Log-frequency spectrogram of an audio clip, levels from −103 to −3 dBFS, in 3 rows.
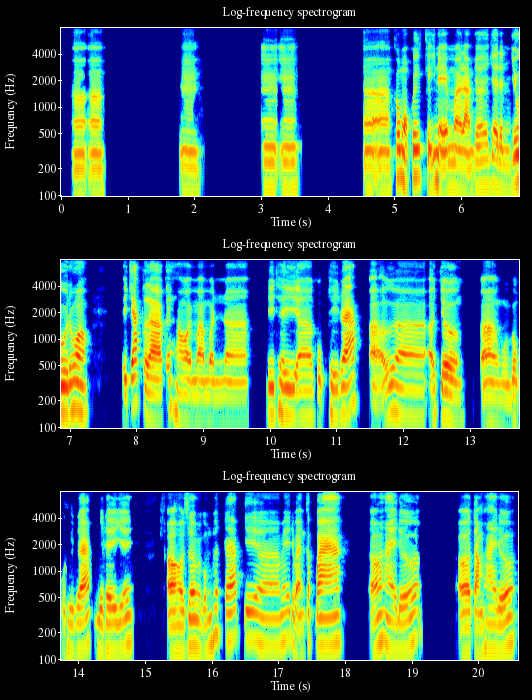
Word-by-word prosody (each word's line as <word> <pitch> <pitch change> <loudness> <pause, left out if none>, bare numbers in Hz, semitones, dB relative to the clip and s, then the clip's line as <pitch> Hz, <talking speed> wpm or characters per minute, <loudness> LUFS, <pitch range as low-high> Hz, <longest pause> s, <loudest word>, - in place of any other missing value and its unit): Ờ, 100 0 -3
ờ. 100 0 -2 1.1
Ừm. 105 0 -6 1.0
Ừm, 120 0 -4
ừm. 120 0 -5 1.0
À, 110 0 -1
à, 105 0 -1
có 165 - +2
1 165 - +2
cái 165 0 +5
kỉ - - -1
niệm 110 -4 +2
mà 115 -2 +3
làm 105 -1 +2
cho 125 +1 -2
gia 135 -1 0
đình 110 -2 -4
vui, 145 0 +6
đúng 160 - +2
hông? 155 -3 +5 0.5
Thì - - 0
chắc 195 +1 +4
là 120 -2 +6
cái 165 +6 -6
hồi 120 -2 +1
mà 115 0 0
mình, 110 -1 -5
à, 110 0 -3 0.3
đi 140 0 0
thi, 140 -3 0
a, 130 0 +1
cuộc 115 - -6
thi 135 -2 -3
rap 145 -1 +6 0.2
ở, 150 +4 -1
ờ, 135 -2 0
ở - - -1
trường, 120 -5 +3 0.3
ờ, 110 -1 +2
một 105 0 -9
cuộc 115 - -2
cuộc 115 - -11
thi 125 - -6
rap, 130 +1 +4
đi 125 - -4
thi 130 0 0
với 155 +3 -3 0.5
ờ, 120 - +7
hồi 120 -1 +1
xưa 145 0 +3
mình 135 - -5
cũng 125 +4 -6
thích 195 0 -5
rap 170 +2 +3
với, 175 -1 -1
a, 145 -2 -3
mấy 170 +2 -5
đứa 165 - -6
bạn 110 - 0
cấp - - -6
3, 150 +2 +6 0.4
đó - - +2
2 145 -5 -1
đứa, 130 +3 -1 0.6
ờ, 115 +1 +2
tầm 115 0 0
2 125 0 -3
đứa, 125 0 +2
130 Hz, 200 wpm, -25 LUFS, 115-145 Hz, 1.1 s, ờ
